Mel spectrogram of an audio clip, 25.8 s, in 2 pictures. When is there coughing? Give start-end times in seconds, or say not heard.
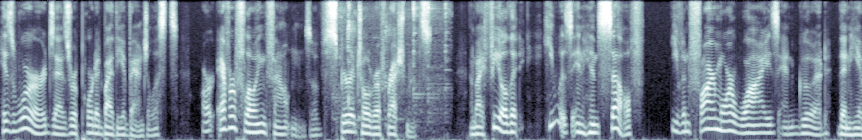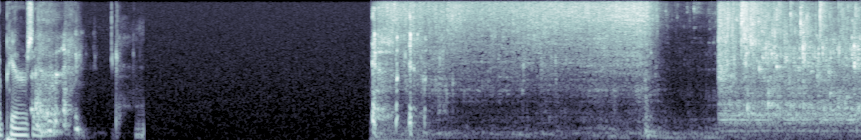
5.0-6.8, 13.1-15.1, 18.5-19.4.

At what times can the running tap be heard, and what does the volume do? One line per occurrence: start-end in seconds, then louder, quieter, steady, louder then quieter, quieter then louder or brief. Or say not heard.
18.5-25.8 louder.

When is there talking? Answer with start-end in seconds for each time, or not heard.
0.0-13.8.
